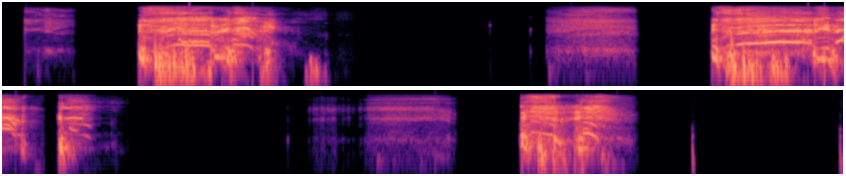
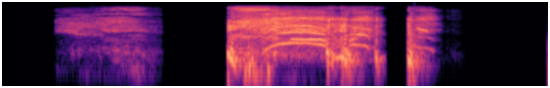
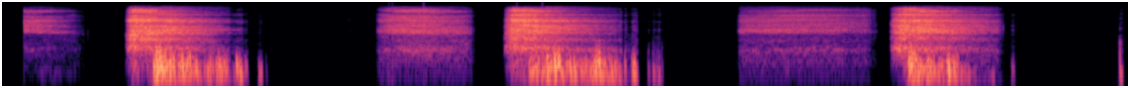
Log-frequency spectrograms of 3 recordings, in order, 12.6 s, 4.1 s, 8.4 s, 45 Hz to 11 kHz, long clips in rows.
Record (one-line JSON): {"three_cough_length": "12.6 s", "three_cough_amplitude": 32531, "three_cough_signal_mean_std_ratio": 0.43, "cough_length": "4.1 s", "cough_amplitude": 32767, "cough_signal_mean_std_ratio": 0.5, "exhalation_length": "8.4 s", "exhalation_amplitude": 32768, "exhalation_signal_mean_std_ratio": 0.45, "survey_phase": "beta (2021-08-13 to 2022-03-07)", "age": "45-64", "gender": "Male", "wearing_mask": "No", "symptom_cough_any": true, "symptom_runny_or_blocked_nose": true, "symptom_diarrhoea": true, "symptom_fatigue": true, "symptom_fever_high_temperature": true, "smoker_status": "Ex-smoker", "respiratory_condition_asthma": false, "respiratory_condition_other": false, "recruitment_source": "Test and Trace", "submission_delay": "1 day", "covid_test_result": "Positive", "covid_test_method": "RT-qPCR", "covid_ct_value": 24.7, "covid_ct_gene": "ORF1ab gene"}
